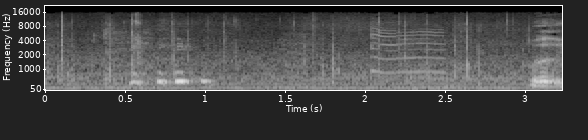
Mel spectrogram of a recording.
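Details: Young barn kittens, 4.5 weeks old, in a farm shed. Three short mews come in quick succession, then a louder, bending cry closes the clip. A whistled quail note sounds in between.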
